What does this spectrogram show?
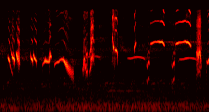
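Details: During a trapping session, an oriental magpie-robin sings rapid chattery notes, a descending whistled slur, then drawn-out, clear, pure whistles held at a steady pitch.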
